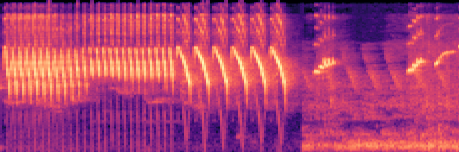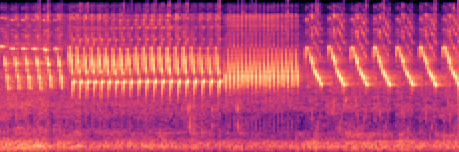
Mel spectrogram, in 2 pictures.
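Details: Canary master song for training birds, delivered nonstop: fast rattling trills alternate with series of sharp descending whistles, a brief break in the middle filled by low rumbling background noise.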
